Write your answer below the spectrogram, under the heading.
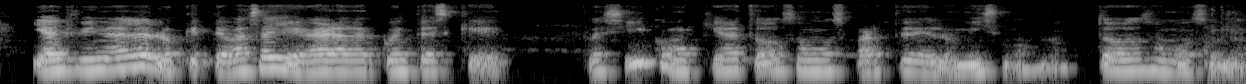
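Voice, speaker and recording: A woman's fairly quick delivery with ordinary pitch variation. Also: medium pitch for a woman. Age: 20s. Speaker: chemical engineer. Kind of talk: casual chat.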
